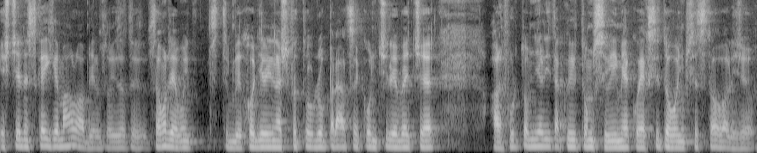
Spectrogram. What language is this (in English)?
Czech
